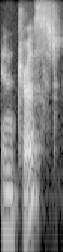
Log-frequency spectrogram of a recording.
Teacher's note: It looks like it should be interest, and we actually pronounce it interest with 2 syllables. So we don't say this middle E, we just say interest.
